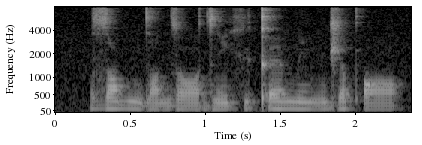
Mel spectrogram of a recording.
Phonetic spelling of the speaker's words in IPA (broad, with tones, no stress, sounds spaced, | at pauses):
z ɑ˧ m n d ɑ˨ n z ɔː˨ d͡z ĩ˨ xʲ ʊ˨ kʼ ɛː˧ m ĩ˨ m n d͡ʒ ʌ˦ pʼ ɑ˧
